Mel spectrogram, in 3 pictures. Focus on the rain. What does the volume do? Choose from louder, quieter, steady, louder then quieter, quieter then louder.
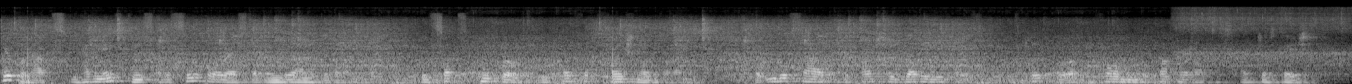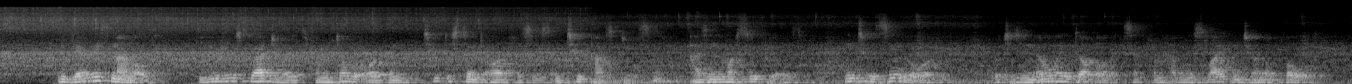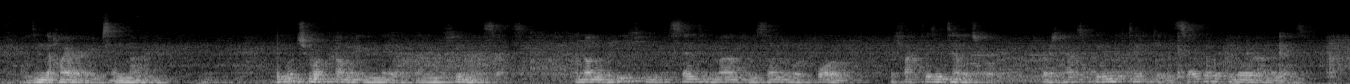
quieter.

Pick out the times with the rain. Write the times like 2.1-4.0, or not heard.
0.0-40.5.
